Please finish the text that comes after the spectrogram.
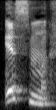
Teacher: اسم اگر اکیلا بولیں گے تو یہاں پر حمزہ کو پڑھا جا رہا ہے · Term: حمزۃ الوصل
